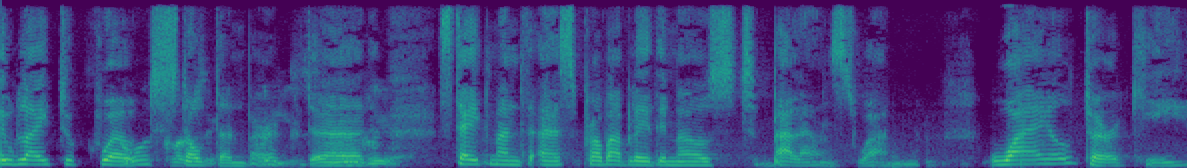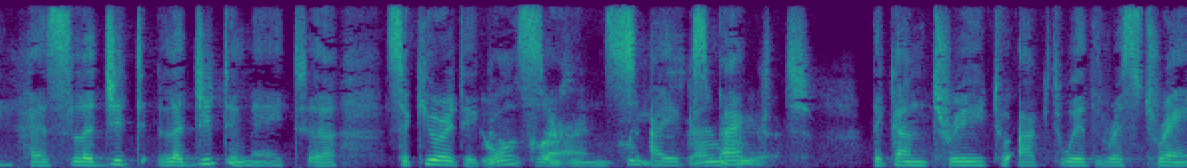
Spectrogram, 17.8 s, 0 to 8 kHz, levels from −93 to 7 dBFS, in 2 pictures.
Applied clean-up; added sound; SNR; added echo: neural mask model Resemble Enhance denoiser.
